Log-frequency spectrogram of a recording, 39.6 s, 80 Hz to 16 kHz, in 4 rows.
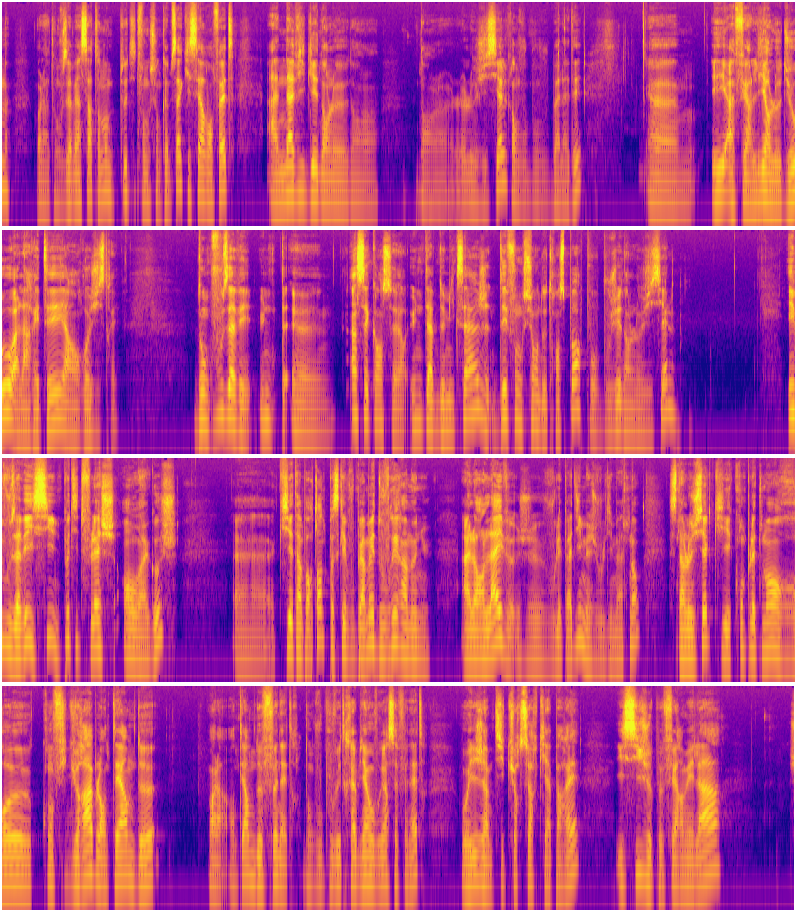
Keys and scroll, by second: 5.1 Tab, 6.6 space, 12.8 Tab, 18.3 Tab.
